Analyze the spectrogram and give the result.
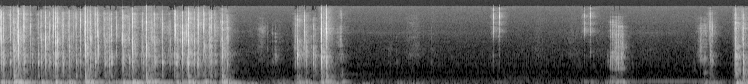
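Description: Fingertips type rapidly on a white, compact Ducky Miya Pro mechanical keyboard with plastic keycaps, making a dense run of bright, clacky key strikes with a low thock underneath for about three seconds. A brief burst of keystrokes follows, then scattered single key presses separated by near silence until the end.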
